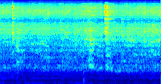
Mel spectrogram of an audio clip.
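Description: Ginger-garlic paste sizzles steadily in a hot pan, a dense close-up hiss with a couple of sharp spoon taps, while cooking a fish-head dal.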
